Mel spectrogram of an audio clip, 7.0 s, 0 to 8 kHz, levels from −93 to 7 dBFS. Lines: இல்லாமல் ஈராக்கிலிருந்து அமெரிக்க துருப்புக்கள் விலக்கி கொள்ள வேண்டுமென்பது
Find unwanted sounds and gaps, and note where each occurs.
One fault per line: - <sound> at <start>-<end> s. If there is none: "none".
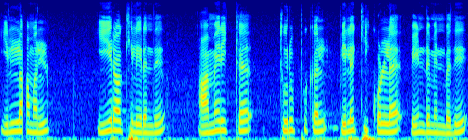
- dropout at 0.3-0.4 s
